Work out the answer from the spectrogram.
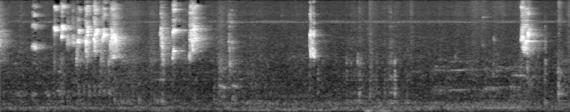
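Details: Lutino lovebirds, one male among two females, open with a rapid run of sharp, scratchy chirps, then give a few isolated high peeps, with faint room noise beneath.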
